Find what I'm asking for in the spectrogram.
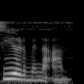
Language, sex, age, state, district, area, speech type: Santali, female, 18-30, West Bengal, Bankura, rural, spontaneous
